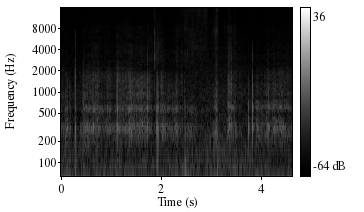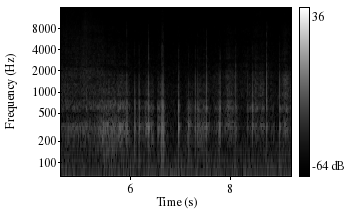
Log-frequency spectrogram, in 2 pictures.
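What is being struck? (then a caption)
Hardcover book with paper cover and leather spine. Medium-length dark painted fingernails scratch and tap the marbled paper cover of a thick antique hardcover book with a brown leather spine, held upright in one hand. A quiet, steady scratching rasp with a low-mid tone is punctuated by many short, sharp taps that cluster more densely toward the end.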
